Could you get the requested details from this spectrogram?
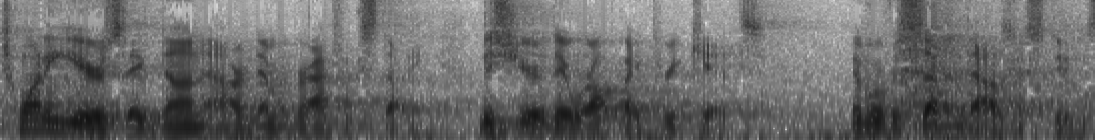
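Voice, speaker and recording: Someone with an American accent speaks at a fairly quick pace over noticeable background noise. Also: man. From US Midwest. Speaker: school superintendent. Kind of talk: presentation. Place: hall. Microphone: podium.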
